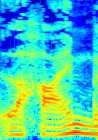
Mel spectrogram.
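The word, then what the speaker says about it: L'chaim: And, you know, you listen back to this in the weeks, months to come, and you'll say, he didn't know that Laheim was a Hebrew toast. He thought it was saying lime in two syllables.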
